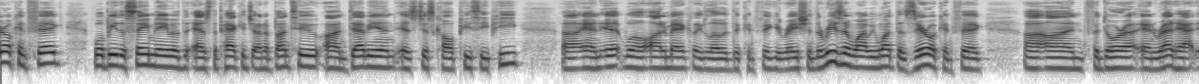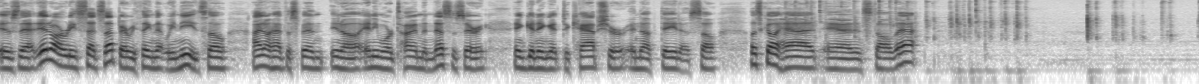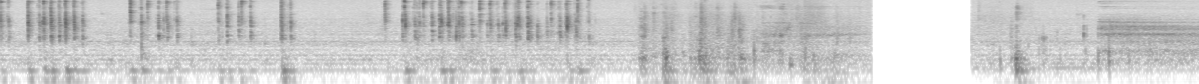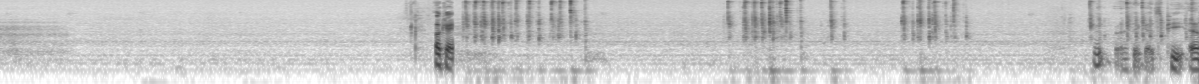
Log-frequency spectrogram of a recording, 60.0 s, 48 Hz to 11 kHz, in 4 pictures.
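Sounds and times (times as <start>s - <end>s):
computer keyboard typing: 24.8s - 27.9s, 28.6s - 33.7s, 34.8s - 37.4s, 50.7s - 52.4s, 54.0s - 55.6s, 56.2s - 57.1s, 58.3s - 59.9s.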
